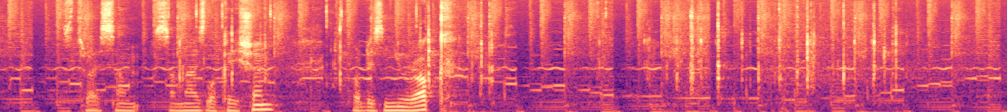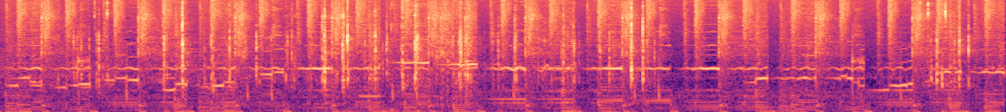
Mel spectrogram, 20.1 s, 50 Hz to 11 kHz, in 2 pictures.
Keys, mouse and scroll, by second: 1.5 click, 1.8-20.1 shift+middle drag, 4.6 g.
